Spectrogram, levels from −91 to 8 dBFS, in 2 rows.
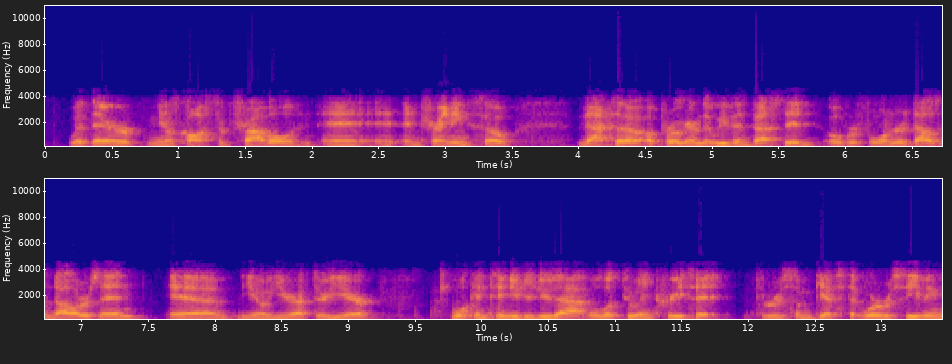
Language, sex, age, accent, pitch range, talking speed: English, male, 30-49, American, 95-110 Hz, 210 wpm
